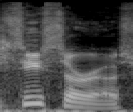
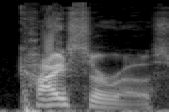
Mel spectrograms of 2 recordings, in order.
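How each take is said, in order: First: The word begins with a soft S sound. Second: The word begins with a hard K sound. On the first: The speaker calls it wrong. "It would be Caesaros, right? Because no, no, wait" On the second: The speaker calls it right. "Caesar was pronounced Kaiser"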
